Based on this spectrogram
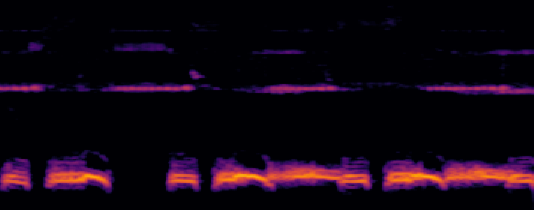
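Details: Spotted dove, called tekukur, recorded for luring wild birds: clear low cooing phrases, several drawn-out rolling coos with short gaps, repeated about once a second, a faint steady high tone running behind.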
